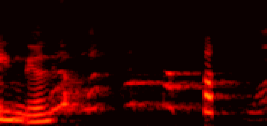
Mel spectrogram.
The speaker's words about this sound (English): There's the cat. There's the cat that you were talking about the one episode. It's the window. So I finally found the cat.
